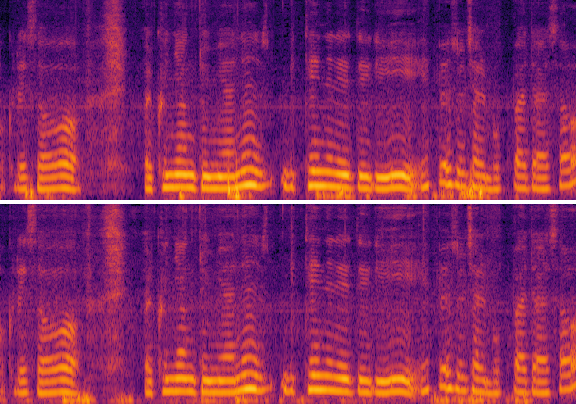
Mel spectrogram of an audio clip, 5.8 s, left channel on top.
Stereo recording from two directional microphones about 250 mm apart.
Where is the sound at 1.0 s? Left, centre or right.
Centre.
